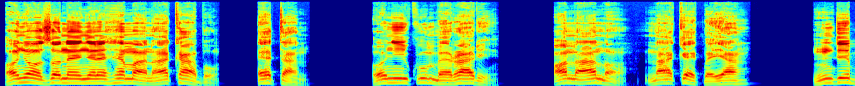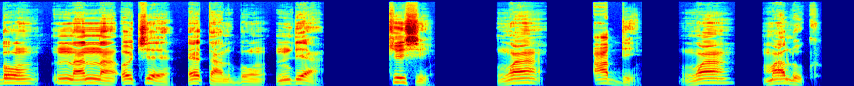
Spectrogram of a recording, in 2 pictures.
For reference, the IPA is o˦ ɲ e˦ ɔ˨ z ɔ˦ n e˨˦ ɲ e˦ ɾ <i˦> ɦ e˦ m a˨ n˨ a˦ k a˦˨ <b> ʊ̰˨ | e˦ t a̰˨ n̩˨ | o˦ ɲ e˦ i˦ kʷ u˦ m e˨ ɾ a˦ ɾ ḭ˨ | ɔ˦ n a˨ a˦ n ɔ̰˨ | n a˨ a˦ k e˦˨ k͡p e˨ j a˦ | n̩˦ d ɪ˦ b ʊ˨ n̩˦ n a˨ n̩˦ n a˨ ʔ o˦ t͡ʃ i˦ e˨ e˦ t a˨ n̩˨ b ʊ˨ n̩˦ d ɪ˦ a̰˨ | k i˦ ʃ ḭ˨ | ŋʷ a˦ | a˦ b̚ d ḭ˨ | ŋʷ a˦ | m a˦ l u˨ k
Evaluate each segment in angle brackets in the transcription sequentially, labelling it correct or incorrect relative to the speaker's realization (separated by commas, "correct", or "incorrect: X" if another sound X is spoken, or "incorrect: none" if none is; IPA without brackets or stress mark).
incorrect: e˦, correct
